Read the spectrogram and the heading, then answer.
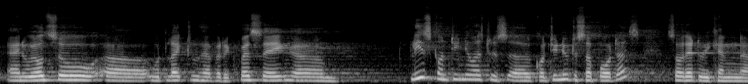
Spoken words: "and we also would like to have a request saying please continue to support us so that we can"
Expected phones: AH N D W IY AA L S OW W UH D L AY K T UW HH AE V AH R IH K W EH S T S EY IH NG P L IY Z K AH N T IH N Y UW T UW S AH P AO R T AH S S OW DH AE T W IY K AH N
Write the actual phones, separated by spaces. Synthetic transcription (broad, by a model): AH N D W IY AA L S OW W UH D L AY K T UW HH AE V AH R IH K W EH S T S EY IH NG P L IY Z K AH N T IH N Y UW T UW S AH P AO R T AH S S OW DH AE T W IY K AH N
